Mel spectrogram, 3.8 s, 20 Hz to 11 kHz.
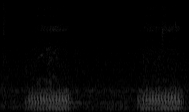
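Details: Nursing French Bulldog mother with 3-week-old puppies, zoning out while feeding: two buzzy, rattling snore-like exhalations, each close to a second long, separated by a quiet gap.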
